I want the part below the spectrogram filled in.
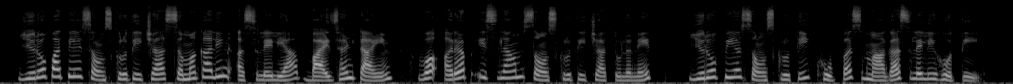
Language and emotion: Marathi, neutral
